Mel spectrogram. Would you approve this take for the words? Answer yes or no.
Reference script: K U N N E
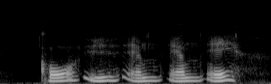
yes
